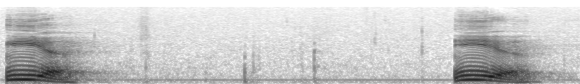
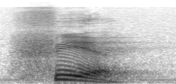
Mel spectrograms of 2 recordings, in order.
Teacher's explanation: the tongue moves from half close front to half open center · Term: centering vowel, centering diphthongs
